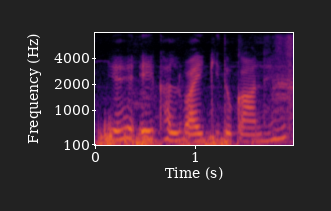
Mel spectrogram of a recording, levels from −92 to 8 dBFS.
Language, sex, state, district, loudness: Hindi, female, Bihar, East Champaran, -30 LUFS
